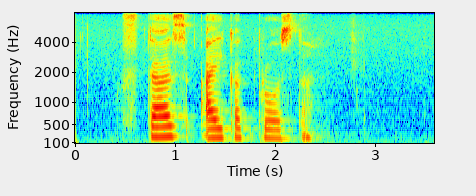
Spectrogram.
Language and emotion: Russian, neutral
